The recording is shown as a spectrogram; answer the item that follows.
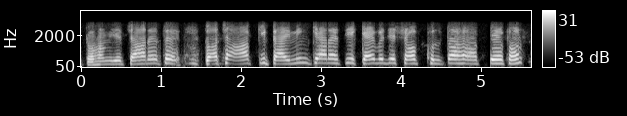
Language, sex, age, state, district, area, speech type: Urdu, male, 60+, Uttar Pradesh, Lucknow, urban, conversation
